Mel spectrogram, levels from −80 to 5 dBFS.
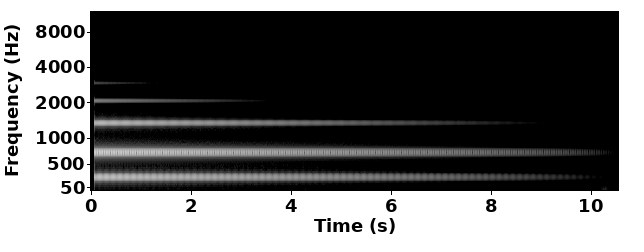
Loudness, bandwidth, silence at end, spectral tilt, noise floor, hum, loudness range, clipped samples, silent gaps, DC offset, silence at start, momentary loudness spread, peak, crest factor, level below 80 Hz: -22 LUFS; 3.1 kHz; 2.9 s; -10 dB/octave; -72 dBFS; none; 23 LU; under 0.1%; none; under 0.1%; 0.05 s; 24 LU; -6 dBFS; 18 dB; -84 dBFS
